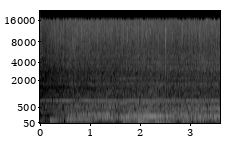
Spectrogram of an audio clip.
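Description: A steady mechanical hum and whir of a large professional oven starting up to preheat to 180 degrees, with low droning tones that shift slightly and a faint high whine running throughout, moderately loud and continuous.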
